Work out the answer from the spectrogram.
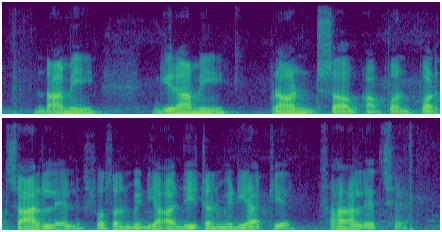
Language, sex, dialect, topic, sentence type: Maithili, male, Bajjika, banking, statement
